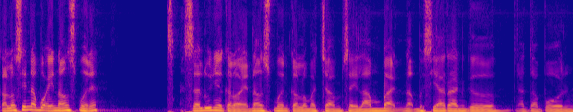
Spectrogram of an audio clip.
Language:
Malay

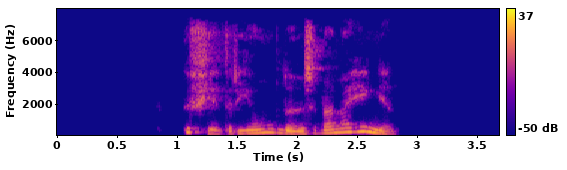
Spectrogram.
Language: Western Frisian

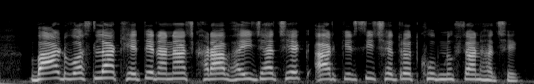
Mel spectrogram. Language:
Magahi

